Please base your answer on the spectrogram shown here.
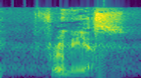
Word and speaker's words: frumious: your mouth and speak if your thoughts incline ever so little towards fuming then you will say fuming furious if they turn by even a hair's breath towards furious you will say furious fuming but if you have the rarest of gifts a perfectly balanced mind you will say frumious supposing that when pistol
